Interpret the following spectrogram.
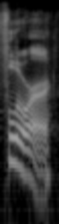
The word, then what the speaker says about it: Phlur: For luxurious perfumes that's all about good, clean fun, try Fleur. That's spelled P-H-L-U-R.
